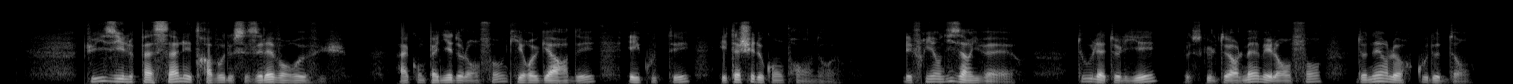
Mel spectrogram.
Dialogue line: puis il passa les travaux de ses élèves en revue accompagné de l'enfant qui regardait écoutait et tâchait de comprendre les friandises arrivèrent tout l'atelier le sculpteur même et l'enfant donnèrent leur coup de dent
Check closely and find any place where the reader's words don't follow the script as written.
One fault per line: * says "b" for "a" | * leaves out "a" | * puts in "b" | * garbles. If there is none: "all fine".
all fine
